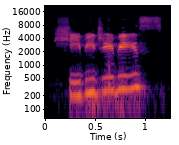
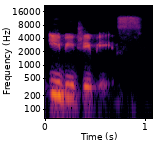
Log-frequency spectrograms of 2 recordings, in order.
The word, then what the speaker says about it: heebie-jeebies: you a question, but forever I thought heebie-jeebies was EBGBs. Marcus has always corrected me. He's like, Amanda, so how do you spell that? I was like, E-B? That's all. So I, again, was probably 30 years old when I realized I had been saying it wrong my entire life.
